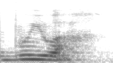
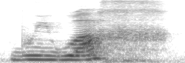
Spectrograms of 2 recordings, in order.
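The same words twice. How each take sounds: First: The R sound is light and softened. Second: The R sound is strong and harsh. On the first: The speaker calls it right. "mais plus adouci" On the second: The speaker calls it wrong. "On n'aura pas quelque chose comme bouilloire"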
